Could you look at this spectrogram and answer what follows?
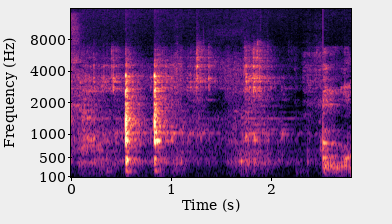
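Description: Browned, degreased ground beef stirred into a pot of cheeseburger soup, with a couple of sharp utensil clanks against the pot among softer scraping and mixing sounds, close up with no talking.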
